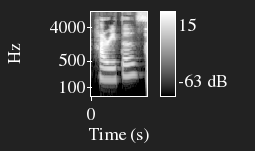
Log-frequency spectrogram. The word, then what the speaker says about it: Jarritos: How do you pronounce? – Oh no, you're putting me on the spot. We just listened to this. It's Jarritos.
